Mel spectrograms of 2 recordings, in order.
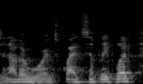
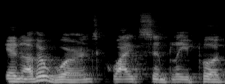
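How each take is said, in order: First: Quick, soft undertone; hushed preview. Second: Deliberate full-voice repeat; measured proclamation. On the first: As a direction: say it softly and rapidly before proclaiming it. Quick soft take before repeating aloud. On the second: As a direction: proclaim it clearly, word by word. Same words repeated in full voice. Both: Real, not acted.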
